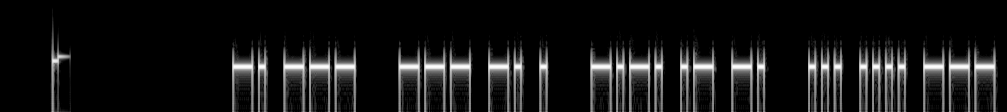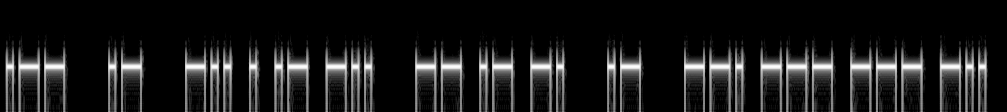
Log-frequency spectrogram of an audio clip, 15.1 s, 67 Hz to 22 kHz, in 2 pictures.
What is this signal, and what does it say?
Morse code, heard as a keyed tone, about 25 wpm, 700 Hz. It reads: NO ONE CAN SHOW A DEAD MAN A GOOD
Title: Sentences from Top 1500 Words 25wpm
